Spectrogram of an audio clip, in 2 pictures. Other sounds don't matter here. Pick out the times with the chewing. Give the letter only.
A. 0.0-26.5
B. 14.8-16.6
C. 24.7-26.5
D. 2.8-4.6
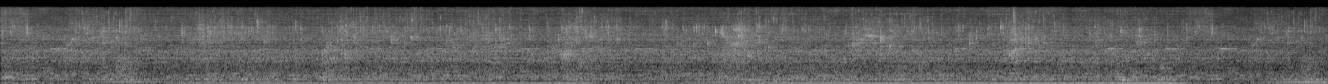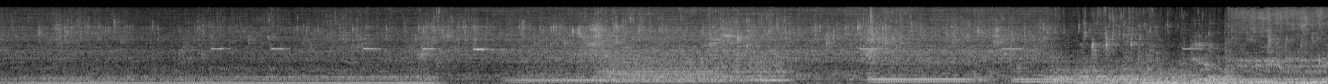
C.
